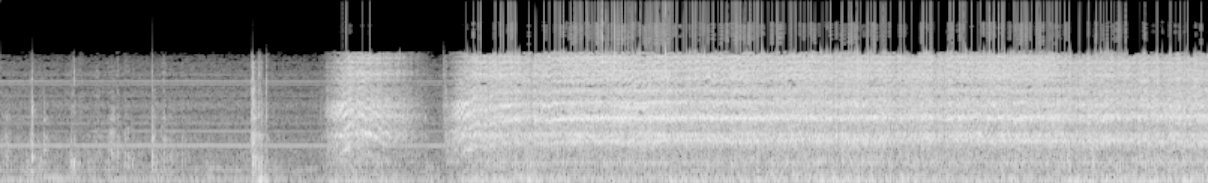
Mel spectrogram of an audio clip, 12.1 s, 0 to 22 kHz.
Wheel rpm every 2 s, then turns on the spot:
0, 10, 110, 230, 230, 220.
none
